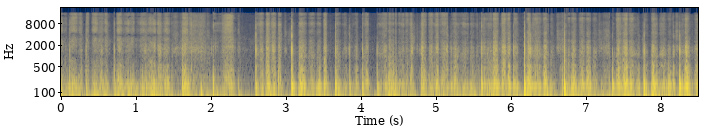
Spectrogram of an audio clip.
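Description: A pencil scratches and draws across a white paper sketch pad held by hand. The result is a steady stream of dry, rasping strokes with a heavy, low, rumbling body, quick brushy scrapes, and no ringing between them.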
